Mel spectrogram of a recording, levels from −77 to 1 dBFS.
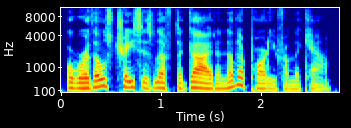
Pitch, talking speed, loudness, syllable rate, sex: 170 Hz, 260 wpm, -17 LUFS, 7.2 syllables/s, female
